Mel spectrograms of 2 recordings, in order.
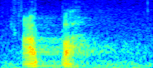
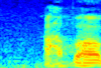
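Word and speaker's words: אבא: 받으시도록 그니까 아버지라고 표현하신다 아람어 아빠입니다 우리나라하고 똑같아 발음이 아빠 아버님 아바 마마가 아니고 아빠라고 해요 아빠 그만큼 하나님과 우리와의 관계가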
